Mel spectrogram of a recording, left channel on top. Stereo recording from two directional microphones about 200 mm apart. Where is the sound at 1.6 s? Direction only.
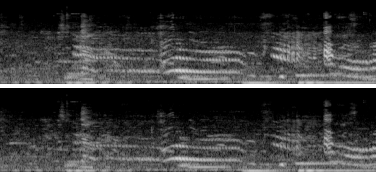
5° right (ahead or behind).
